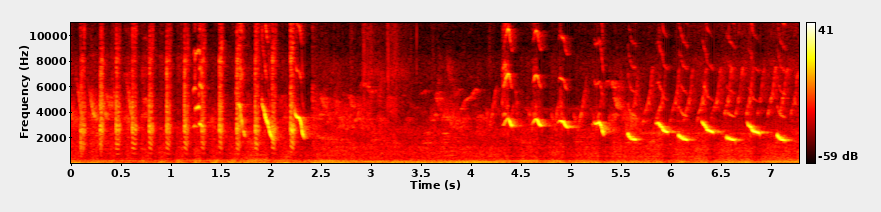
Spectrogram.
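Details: Greater green leafbird singing in ngentrok style, rapid continuous song: a burst of quick buzzy notes, then a steady run of clear whistled downslurred notes about three per second, with faint background hum.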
